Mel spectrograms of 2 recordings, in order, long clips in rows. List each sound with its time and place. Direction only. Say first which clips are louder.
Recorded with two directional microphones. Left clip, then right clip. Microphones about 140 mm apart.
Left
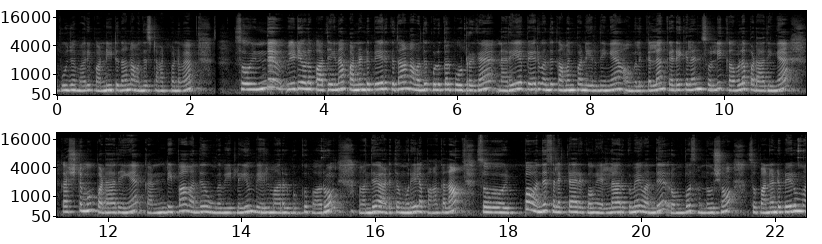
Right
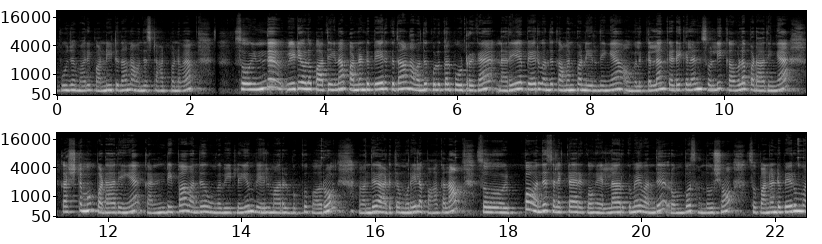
0.1 s a woman's voice: left 1 dB; 5° right (ahead or behind)
2.7 s a woman's voice: right 3 dB; 25° right (ahead or behind)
